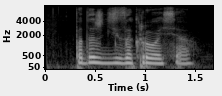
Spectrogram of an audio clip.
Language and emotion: Russian, angry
